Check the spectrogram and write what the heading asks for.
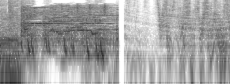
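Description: A short wavering, quavering cry with several bending tones, lasting about a second and cutting off abruptly, followed by a much quieter stretch.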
